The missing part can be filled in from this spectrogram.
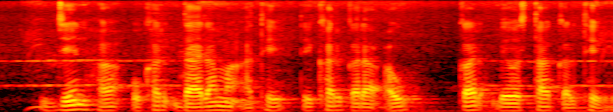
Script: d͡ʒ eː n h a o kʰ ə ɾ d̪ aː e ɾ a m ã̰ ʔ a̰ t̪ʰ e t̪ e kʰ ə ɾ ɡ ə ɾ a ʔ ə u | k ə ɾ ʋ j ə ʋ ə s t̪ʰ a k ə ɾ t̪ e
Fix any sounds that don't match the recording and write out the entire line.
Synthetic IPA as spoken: d͡ʒ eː n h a o kʰ ə ɾ d̪ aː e ɾ a m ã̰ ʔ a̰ t̪ʰ e t̪ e kʰ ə ɾ k ə ɾ a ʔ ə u | k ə ɾ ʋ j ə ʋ ə s t̪ʰ a k ə ɾ t̪ʰ e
